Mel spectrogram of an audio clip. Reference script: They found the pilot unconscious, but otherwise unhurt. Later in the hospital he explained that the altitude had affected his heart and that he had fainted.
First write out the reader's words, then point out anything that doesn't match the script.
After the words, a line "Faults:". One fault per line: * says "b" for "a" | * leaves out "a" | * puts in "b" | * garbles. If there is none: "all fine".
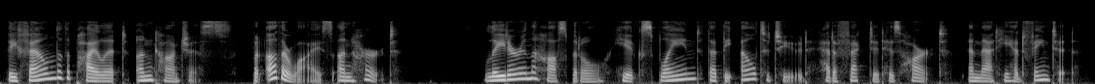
They found the pilot unconscious, but otherwise unhurt. Later in the hospital he explained that the altitude had affected his heart and that he had fainted.
Faults:
all fine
